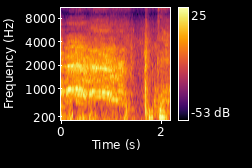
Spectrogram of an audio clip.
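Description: A rooster crowing, the long drawn-out end of its call fading out after about a second and a half, followed by a single light knock.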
